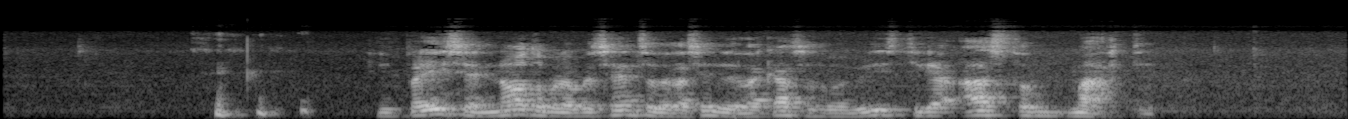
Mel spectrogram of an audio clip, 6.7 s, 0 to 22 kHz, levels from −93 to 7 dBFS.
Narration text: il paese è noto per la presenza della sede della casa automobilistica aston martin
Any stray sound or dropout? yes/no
yes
